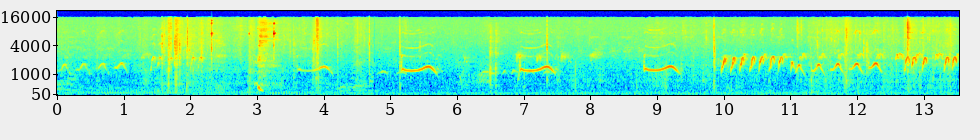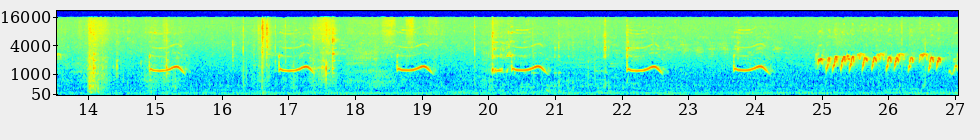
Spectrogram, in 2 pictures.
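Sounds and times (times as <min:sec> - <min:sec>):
fast bird chirps: 0:00.0 - 0:02.3, 0:08.8 - 0:13.6, 0:23.5 - 0:27.0
bird whistling: 0:00.0 - 0:02.4, 0:03.5 - 0:04.2, 0:04.8 - 0:05.8, 0:06.4 - 0:07.7, 0:08.8 - 0:13.6, 0:14.9 - 0:15.5, 0:16.8 - 0:17.6, 0:18.6 - 0:19.2, 0:20.0 - 0:21.0, 0:22.0 - 0:22.7, 0:23.6 - 0:27.0.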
